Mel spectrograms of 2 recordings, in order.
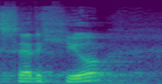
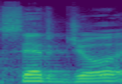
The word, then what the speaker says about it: Sergio: nombre por ejemplo eh la pronunciación era diferente de cómo es mi mi nombre que es Sergio acá lo pronunciaban sergo entonces ahí yo quería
